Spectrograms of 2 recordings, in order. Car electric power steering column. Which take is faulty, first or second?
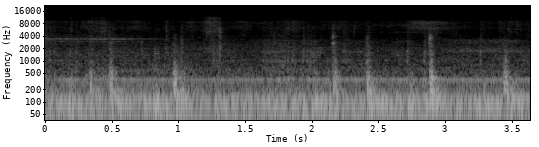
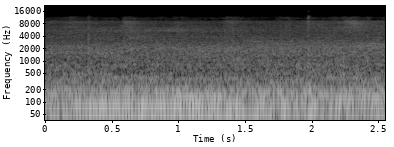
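first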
